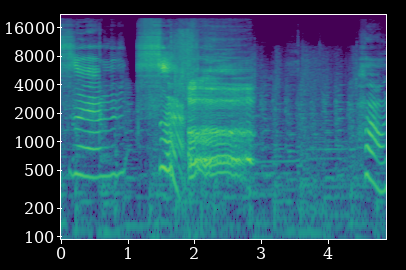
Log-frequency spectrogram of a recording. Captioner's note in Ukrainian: крик хеві від болі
